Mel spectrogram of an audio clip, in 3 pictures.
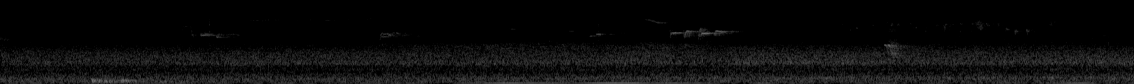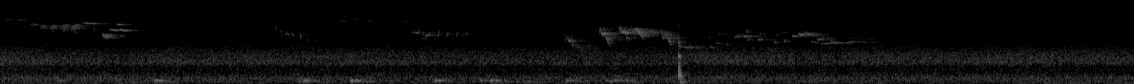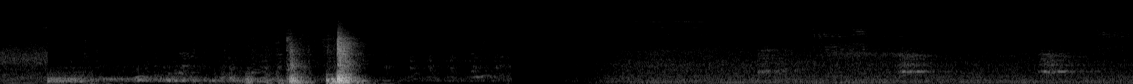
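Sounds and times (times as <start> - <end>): small birds chirping: 0.0 - 7.6, 8.2 - 21.0, 28.8 - 34.0
outdoor ambient hiss: 0.0 - 23.2, 28.2 - 34.0.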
